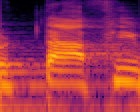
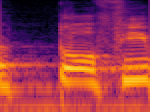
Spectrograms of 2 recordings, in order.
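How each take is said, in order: First: "टॉफ़ी" said as taafi; wrong aa vowel. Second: "टॉफ़ी" said as tofi, rounded o; wrong o vowel. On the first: Teacher ruling out a form, "टॉफ़ी" as taafi. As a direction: open the first vowel of "टॉफ़ी" to pure aa. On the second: Teacher ruling out a form, "टॉफ़ी" as tofi. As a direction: close the first vowel of "टॉफ़ी" to long o. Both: Shown as a demonstration. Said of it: "बोलते हैं उसके बीच वाला".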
